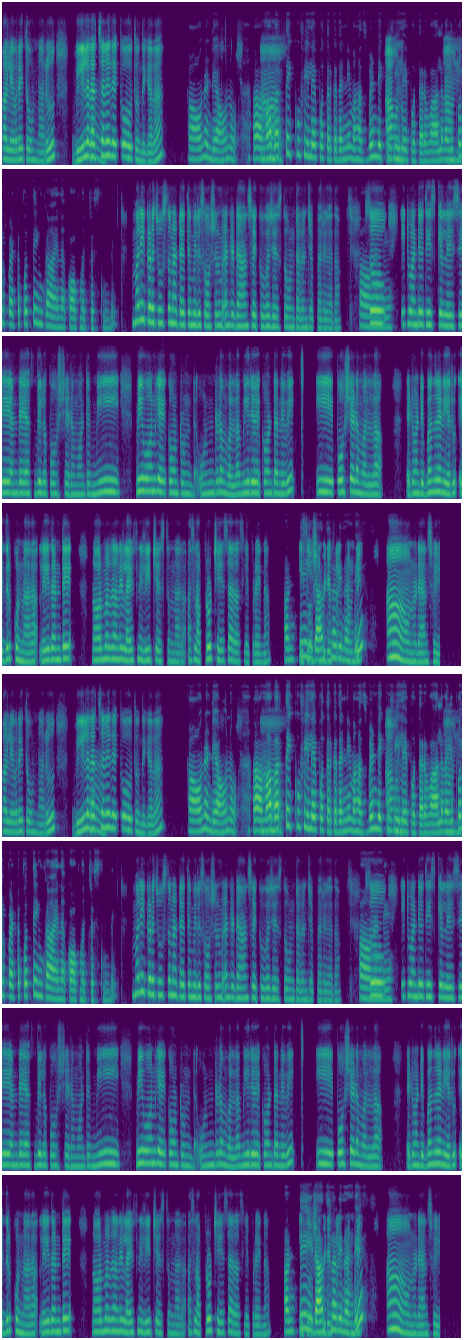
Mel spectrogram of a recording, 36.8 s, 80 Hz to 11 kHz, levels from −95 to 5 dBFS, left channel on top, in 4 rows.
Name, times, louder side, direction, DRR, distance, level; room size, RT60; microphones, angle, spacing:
voice 1, 0.0-3.2 5.2-5.5 7.7-8.0 8.8-9.2 11.8-16.0 16.2-24.2 24.7-26.0 26.5-33.0 33.5-34.8 35.3-36.4, left 2 dB, 20° left, 0.6 m, -27 dB
voice 2, 1.8-2.1 3.7-11.5 16.3-17.0 33.2-34.8, right 4 dB, 40° right, 0.6 m, -27 dB
head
